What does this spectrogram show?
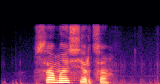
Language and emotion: Russian, neutral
